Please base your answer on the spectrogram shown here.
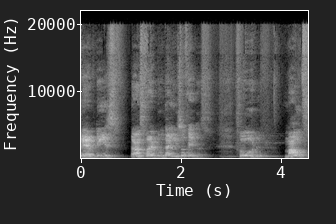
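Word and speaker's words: oesophagus: O-E-S-O-P-H-A-G-U-S, esophagus. Here O is silent. O esophagus नहीं बोलेंगे, esophagus.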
